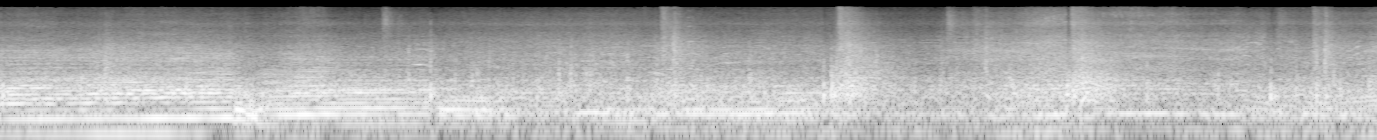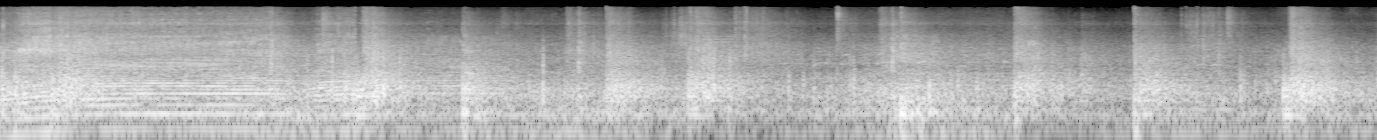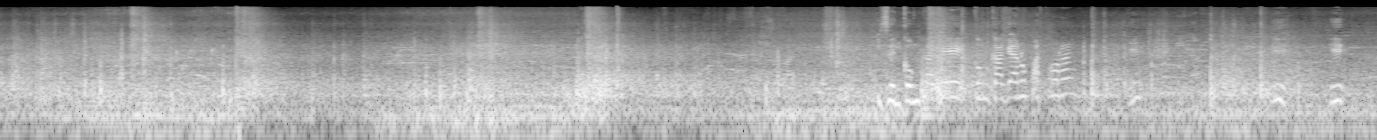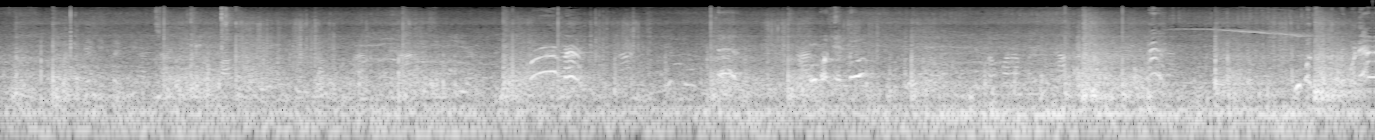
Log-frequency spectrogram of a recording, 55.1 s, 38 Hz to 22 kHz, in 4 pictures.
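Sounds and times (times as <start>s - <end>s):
fireworks banging: 0.0s - 55.0s
passing motorbikes and cars: 0.0s - 55.0s.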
